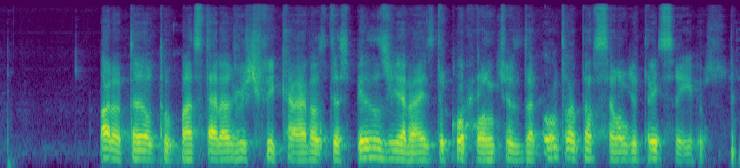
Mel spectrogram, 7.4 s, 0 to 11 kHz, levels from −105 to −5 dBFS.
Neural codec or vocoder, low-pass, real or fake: codec, 24 kHz, 1.5 kbps, HILCodec; 9.9 kHz; fake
